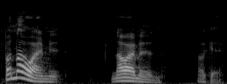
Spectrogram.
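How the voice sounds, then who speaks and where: Game streamer, mid-range pitch, casual off-the-cuff play-by-play, talking to self and to on-screen enemies. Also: huge pitch swings, a little fast, gravelly. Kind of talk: casual live gameplay commentary.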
